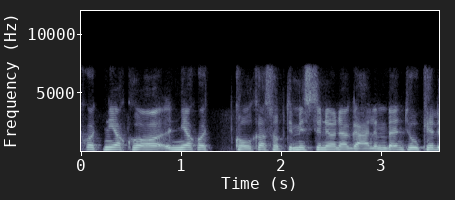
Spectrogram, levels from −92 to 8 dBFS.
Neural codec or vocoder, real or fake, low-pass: none; real; 7.2 kHz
